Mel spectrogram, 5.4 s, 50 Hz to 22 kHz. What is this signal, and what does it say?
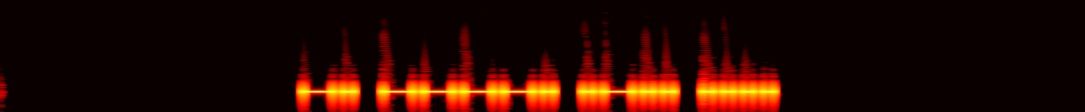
Morse code, heard as a keyed tone, about 24 wpm, 690 Hz. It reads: N9LH
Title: Speed Racing - USA 1x2 Call Signs 20wpm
